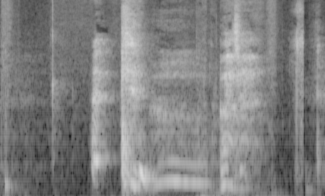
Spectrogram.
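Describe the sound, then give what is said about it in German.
A single sharp sneeze bursts out, preceded by a quick inhale and followed by a breathy voiced tail and brief vocal sounds. “Ich muss niesen, Achtung.”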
